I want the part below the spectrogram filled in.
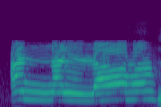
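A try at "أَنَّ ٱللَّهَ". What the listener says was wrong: लाम को पुर करके पढ़ें। अन्नल्लाह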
